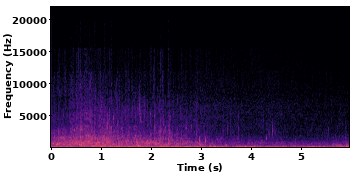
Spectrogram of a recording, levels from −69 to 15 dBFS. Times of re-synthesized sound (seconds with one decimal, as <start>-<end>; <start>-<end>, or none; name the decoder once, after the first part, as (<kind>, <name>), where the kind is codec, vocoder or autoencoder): none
